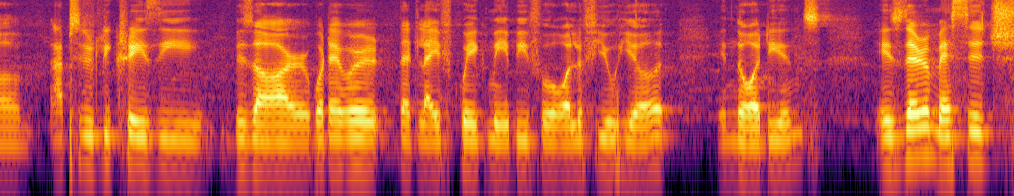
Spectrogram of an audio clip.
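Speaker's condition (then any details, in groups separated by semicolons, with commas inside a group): No condition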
